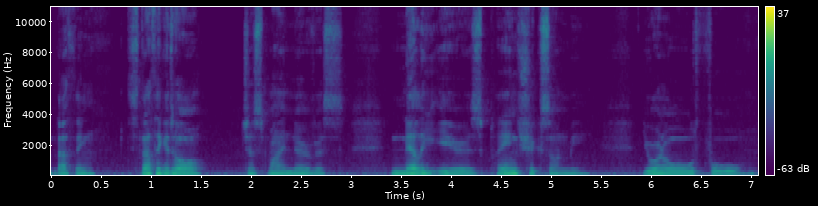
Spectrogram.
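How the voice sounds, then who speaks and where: A man voicing an excitable, jumpy yet jolly female castle cook from a children's storybook, in an exclamatory way. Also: on the low side, a little slow, a little hiss or hum, close to an everyday voice. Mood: nervous, self-scolding. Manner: exclamatory, self-muttering, giggling "hoo-hee".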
